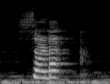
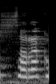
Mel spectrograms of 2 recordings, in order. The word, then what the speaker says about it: सड़क: इनके उच्चारण में र शामिल होता है, जैसे सड़क, लड़ना, बूढ़ा। ठीक है। आपने देखा होगा, जो कुछ जो लोग होते हैं वो सड़क को सरक बोलते हैं, लड़ना को लरना। तो अड़े और रे मतलब सेम ही साउंड हो जाती है। सड़क, लड़ना, बूढ़ा, इनका उच्चारण अलग होता है।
